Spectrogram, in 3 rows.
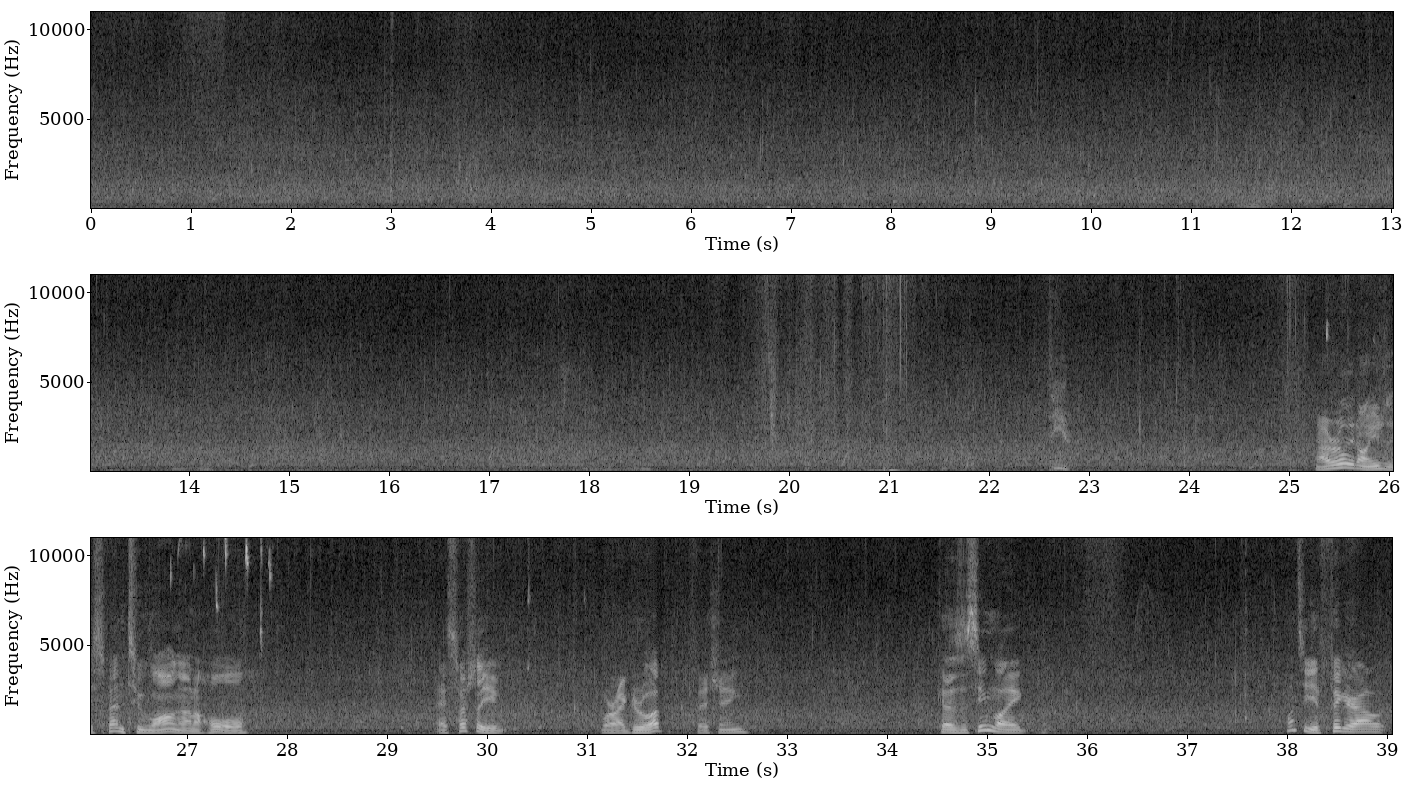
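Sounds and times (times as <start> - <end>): river water rushing: 0.0 - 39.0
small clicks: 27.2 - 27.9.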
